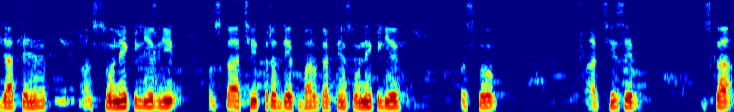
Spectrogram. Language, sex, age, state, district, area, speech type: Hindi, male, 60+, Bihar, Madhepura, rural, spontaneous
